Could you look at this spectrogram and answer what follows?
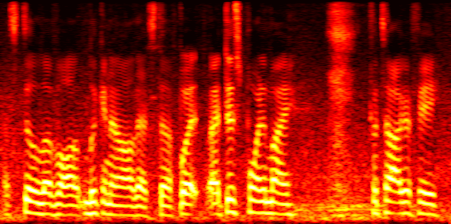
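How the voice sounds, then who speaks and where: This American photographer from Waco, Texas, has a mid-range, darkish voice with a steady tone, and he talks fairly quickly. In an interview on a city street, he's informal and reflective, searching for words and leaning on "like" often. Clear traffic and street sounds fill the background, vehicles going by amid the urban hum.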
